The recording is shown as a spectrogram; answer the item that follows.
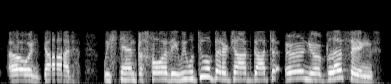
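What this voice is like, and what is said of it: Scarlett O'Hara-like character voice. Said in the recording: “that was an impression of, but that was good ... Little I don't know, Scarlett O'Hara, a little something ... I'm working on my characters”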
